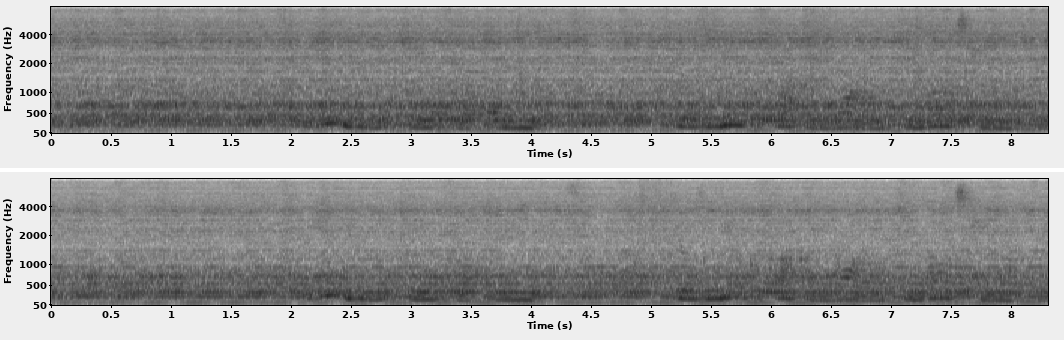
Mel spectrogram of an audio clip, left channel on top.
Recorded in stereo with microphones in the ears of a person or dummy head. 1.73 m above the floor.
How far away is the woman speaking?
About 2.5 m.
